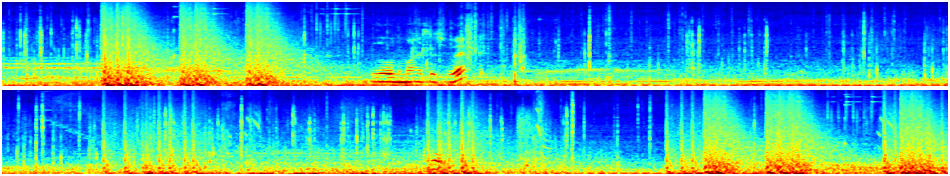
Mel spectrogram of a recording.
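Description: A gun fires in loud, rapid bursts.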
